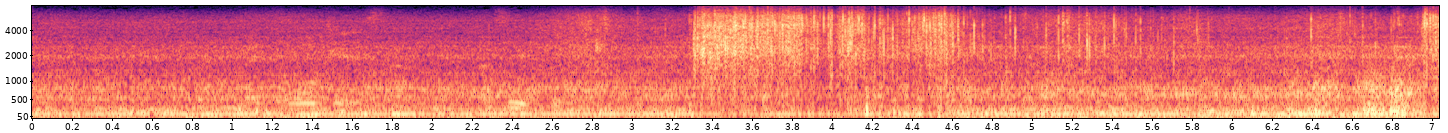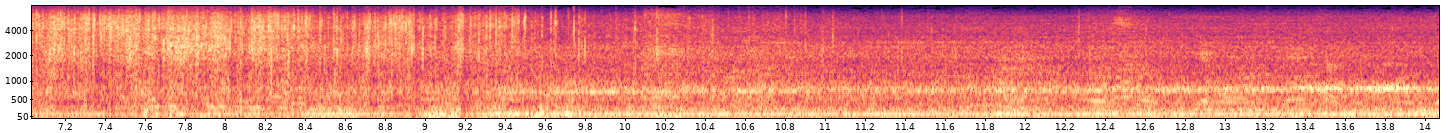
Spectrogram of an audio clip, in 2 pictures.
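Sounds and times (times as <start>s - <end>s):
train low rumble: 0.0s - 14.0s
loud crackling hiss: 3.3s - 11.6s.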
